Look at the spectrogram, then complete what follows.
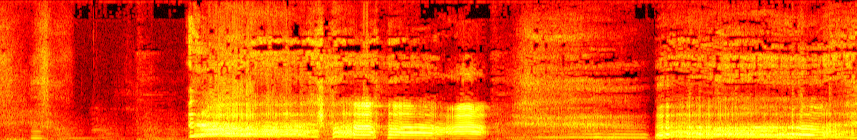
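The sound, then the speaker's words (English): A voice imitates a woman's agonized screeching as she clutches her eyes: loud, strained wails in several sustained bursts with wavering, trembling pitch, separated by brief breaths after a quieter low groan at the start. “as she's clutching her eyes and just screeching”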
